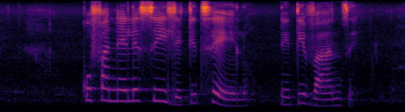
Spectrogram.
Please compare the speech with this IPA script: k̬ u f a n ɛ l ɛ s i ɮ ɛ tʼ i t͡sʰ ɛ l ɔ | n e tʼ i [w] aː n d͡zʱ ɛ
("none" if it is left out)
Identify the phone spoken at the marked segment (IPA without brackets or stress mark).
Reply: v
